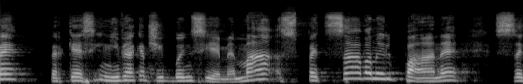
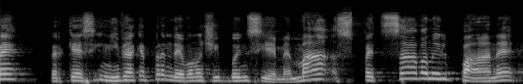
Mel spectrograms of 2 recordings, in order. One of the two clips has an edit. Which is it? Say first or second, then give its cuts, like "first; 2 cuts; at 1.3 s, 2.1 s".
first; 1 cut; at 1.5 s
